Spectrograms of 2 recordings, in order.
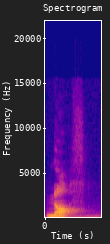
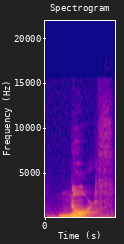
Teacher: the or sound happens from the back of the neck · in the Indian accent often the or sound that is really strong in an American accent is completely dropped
